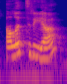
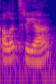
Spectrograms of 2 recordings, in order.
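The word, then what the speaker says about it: Aletria: So we have here Alatria. That's how you pronounce it. Alatria.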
